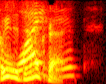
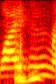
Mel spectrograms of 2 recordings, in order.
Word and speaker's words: Wyden: Senator Ron Wyden, if I'm saying that correct, I think it's hysterical because it rhymes with Biden. Ron Wyden.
